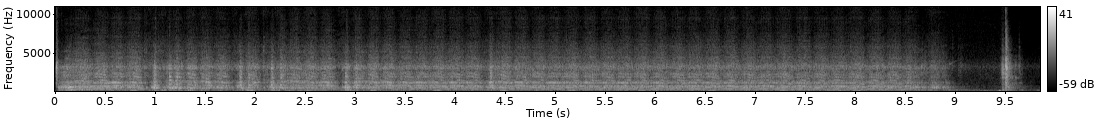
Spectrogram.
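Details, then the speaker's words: Ford 8N tractor that sat 4–5 years. After fixing reversed battery cables it cranks faster, with a starting squirt. Cranking is still slow and uneven, with occasional sharp pops of a cylinder catching but never running. The battery is weak and going down. "and cranking over much faster now so we'll give it another squirt turn key [Music] on oh it's [Music] firing"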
